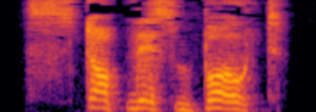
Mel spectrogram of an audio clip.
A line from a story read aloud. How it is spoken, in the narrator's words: Merrick roared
